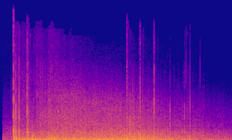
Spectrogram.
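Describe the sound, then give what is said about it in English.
Israeli rocket airstrikes exploding in the Gaza Strip at night: a sudden loud blast gives way to a sustained deep, rumbling roar, with a few sharp cracks near the start and again later as the rumble slowly fades. “It's the sound of Israeli rockets targeting Hamas in the Gaza Strip.”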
